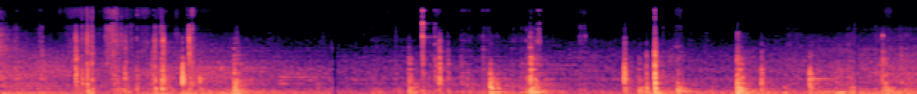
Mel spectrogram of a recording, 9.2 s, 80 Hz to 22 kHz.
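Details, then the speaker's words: Opel Insignia 1.6 CDTI driving over potholes: irregular hollow clunks and knocks under a low road rumble from worn suspension parts, before replacement. "Ama bunlar Çukura düştüm zaman mı ses yapıyor Evet"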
